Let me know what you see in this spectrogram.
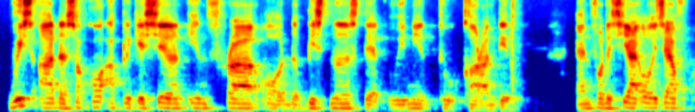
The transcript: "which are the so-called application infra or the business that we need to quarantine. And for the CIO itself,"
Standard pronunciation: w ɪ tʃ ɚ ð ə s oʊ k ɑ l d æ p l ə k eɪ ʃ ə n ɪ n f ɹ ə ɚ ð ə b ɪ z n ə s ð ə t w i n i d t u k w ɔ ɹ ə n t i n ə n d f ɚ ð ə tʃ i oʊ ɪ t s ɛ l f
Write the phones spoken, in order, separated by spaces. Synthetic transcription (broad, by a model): w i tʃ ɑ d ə s oʊ k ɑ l ɑ p l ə k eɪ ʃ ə n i n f ɹ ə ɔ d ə b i s n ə s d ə t w i n i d t u k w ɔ ɹ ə n t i n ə n f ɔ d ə s i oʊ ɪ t s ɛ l f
